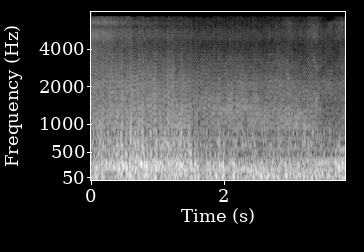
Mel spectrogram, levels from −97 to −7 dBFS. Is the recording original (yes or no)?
no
